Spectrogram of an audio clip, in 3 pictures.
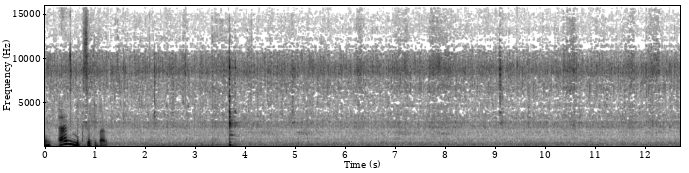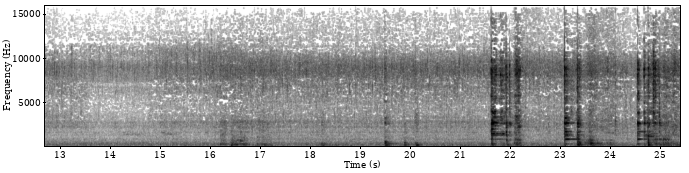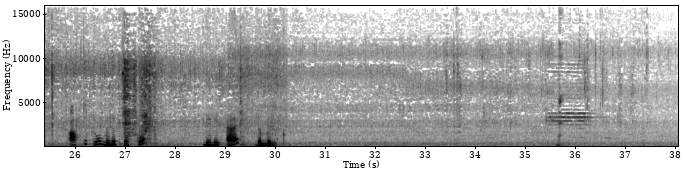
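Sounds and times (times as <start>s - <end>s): food sizzling in a pot: 0.0s - 38.0s
spoon scraping and clinking pot: 21.6s - 22.3s, 23.1s - 25.6s, 26.9s - 27.7s.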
